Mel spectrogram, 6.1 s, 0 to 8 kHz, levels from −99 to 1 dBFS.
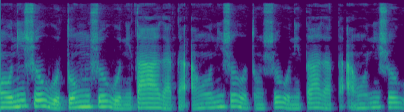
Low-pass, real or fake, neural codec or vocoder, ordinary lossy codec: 7.2 kHz; real; none; MP3, 48 kbps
